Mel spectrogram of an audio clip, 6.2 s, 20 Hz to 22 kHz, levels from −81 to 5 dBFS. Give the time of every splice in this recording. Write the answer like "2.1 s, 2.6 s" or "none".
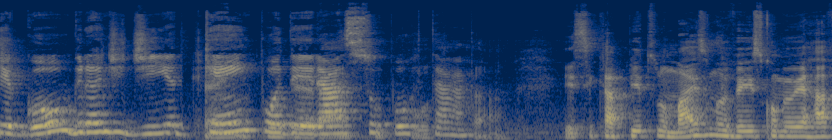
1.4 s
